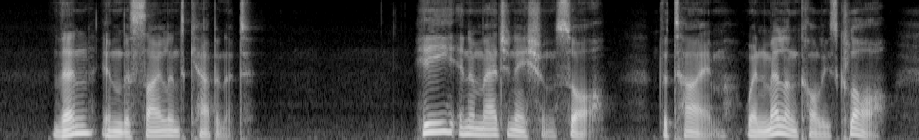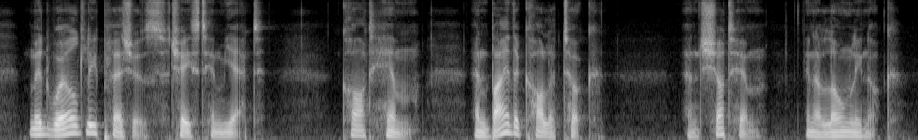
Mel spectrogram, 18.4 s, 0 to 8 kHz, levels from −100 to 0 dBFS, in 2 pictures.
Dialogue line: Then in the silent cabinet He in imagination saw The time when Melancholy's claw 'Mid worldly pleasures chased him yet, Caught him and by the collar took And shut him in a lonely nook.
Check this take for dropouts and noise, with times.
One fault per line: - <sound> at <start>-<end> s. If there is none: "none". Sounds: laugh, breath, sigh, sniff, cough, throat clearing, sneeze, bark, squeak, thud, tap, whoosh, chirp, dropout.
none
